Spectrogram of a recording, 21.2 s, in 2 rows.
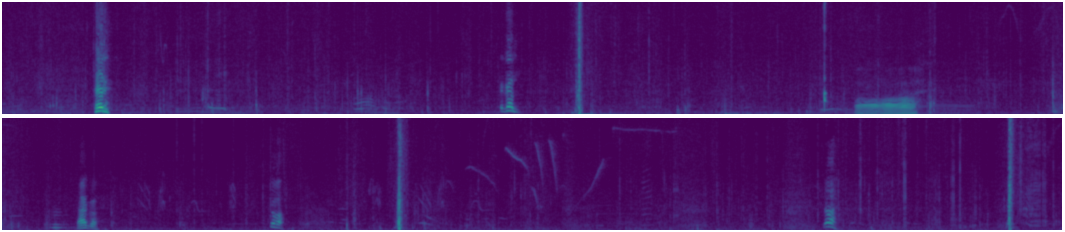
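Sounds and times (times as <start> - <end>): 
faint plodding footsteps of oxen ploughing: 0.0 - 21.2
whip cracking while oxen plough: 5.7 - 6.2, 14.5 - 14.8.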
